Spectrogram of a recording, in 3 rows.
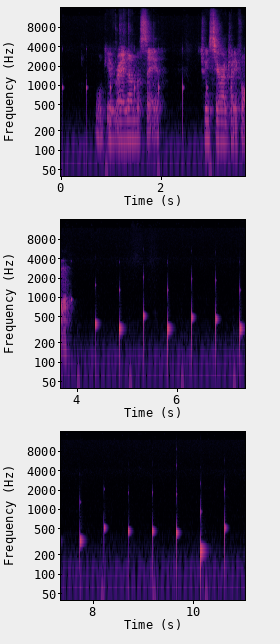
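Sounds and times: synth percussion struck notes: 4.4 - 6.4.

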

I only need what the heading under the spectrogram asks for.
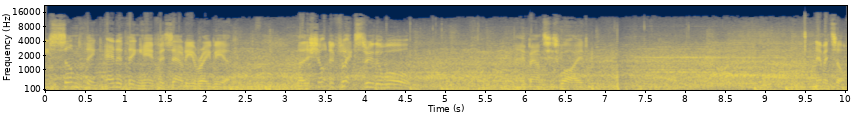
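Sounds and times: stadium crowd hubbub: 0.0 - 10.0.

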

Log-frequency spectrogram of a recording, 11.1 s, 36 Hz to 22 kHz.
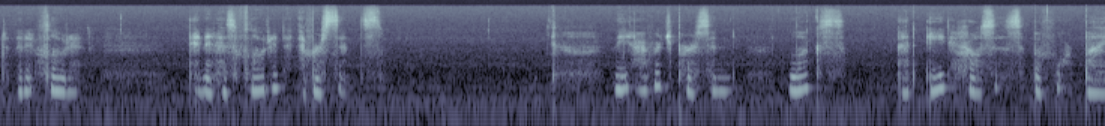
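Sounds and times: faint room hum and hiss: 0.0 - 11.0.

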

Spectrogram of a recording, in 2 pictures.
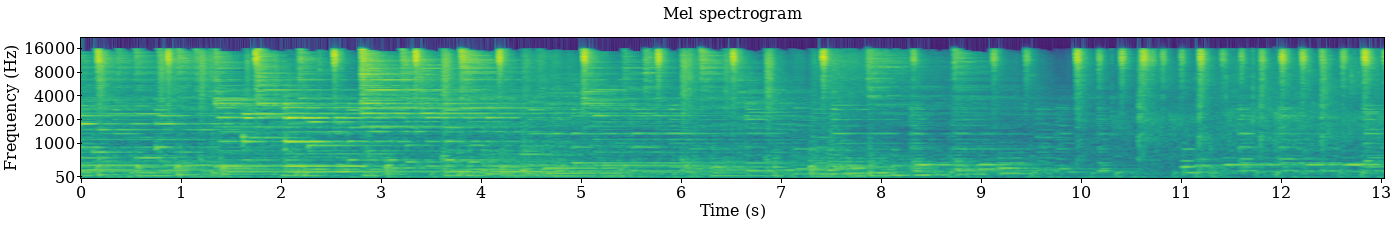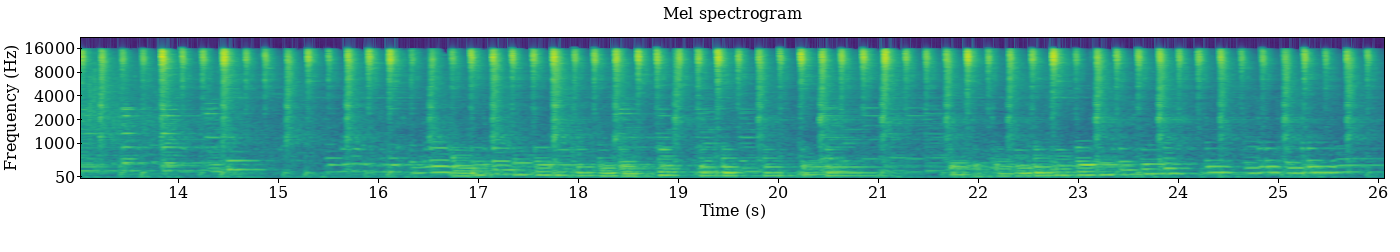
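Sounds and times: piano accompaniment: 0.0 - 26.0
plucked double bass: 0.0 - 26.0.

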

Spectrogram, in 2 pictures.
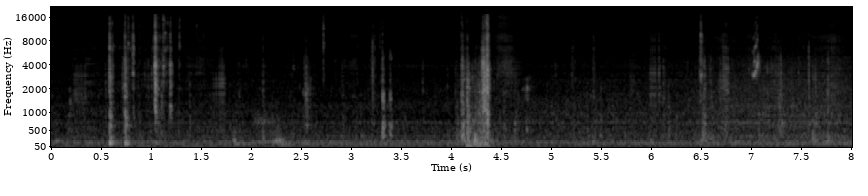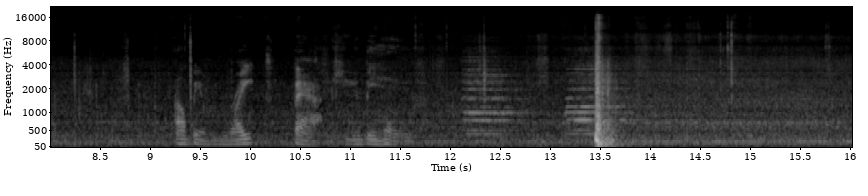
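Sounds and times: car engine humming: 0.0 - 16.0
loud thump: 13.3 - 13.9.

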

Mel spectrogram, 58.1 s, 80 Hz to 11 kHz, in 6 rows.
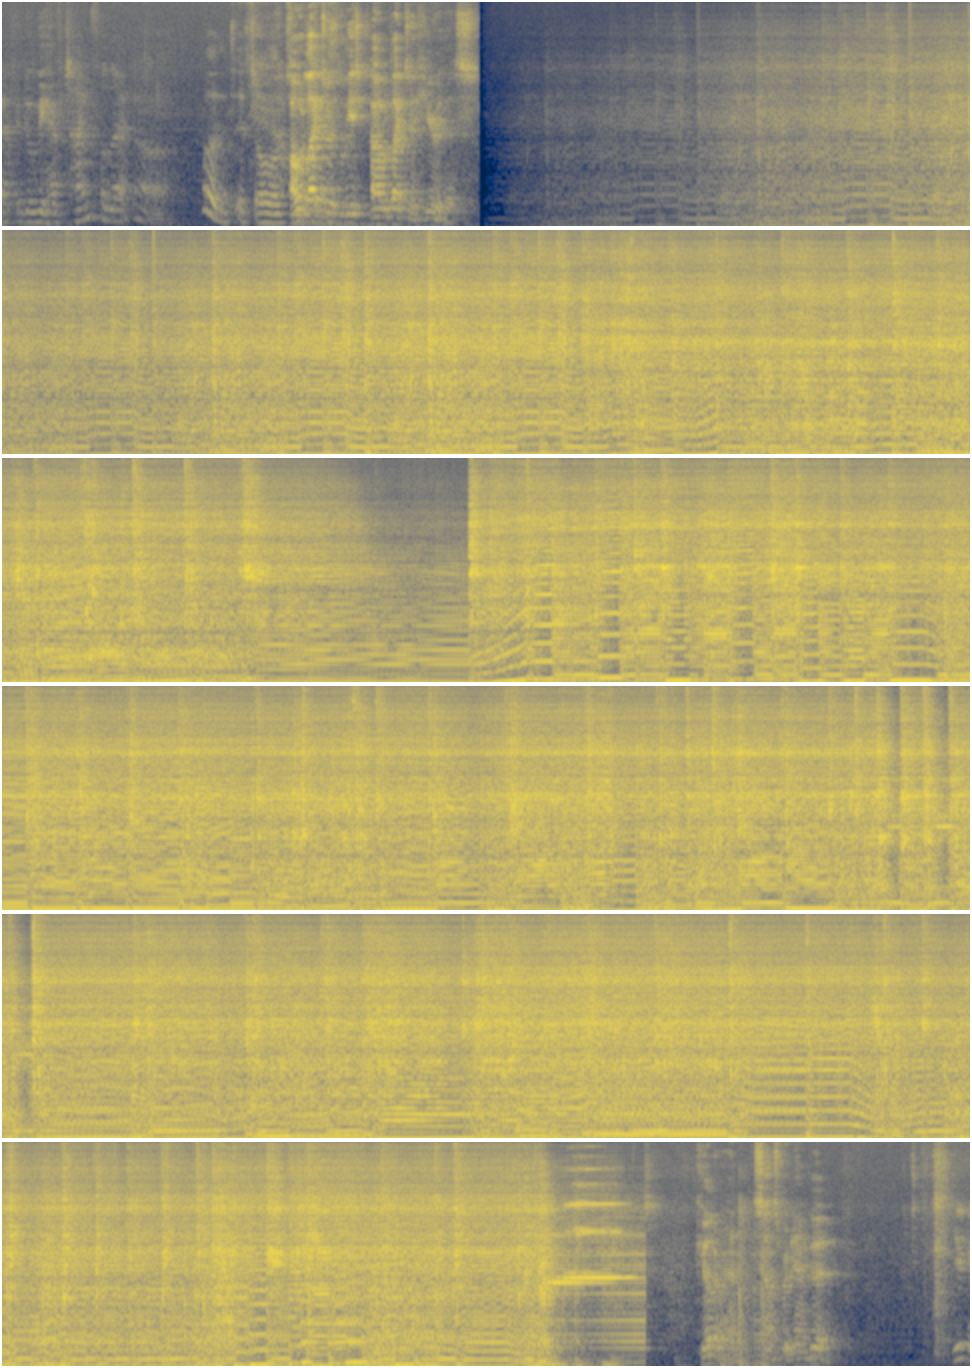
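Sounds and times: distorted electric bass riffing: 5.4 - 54.8.

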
